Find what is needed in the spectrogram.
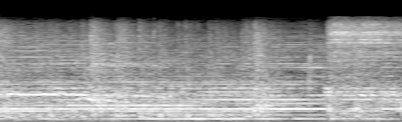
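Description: Live skatepunk band playing loud electric guitars, bass and drum kit, with chords held ringing. A brighter crash comes in a little over three seconds in.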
